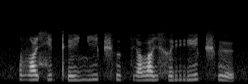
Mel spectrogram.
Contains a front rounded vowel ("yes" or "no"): yes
